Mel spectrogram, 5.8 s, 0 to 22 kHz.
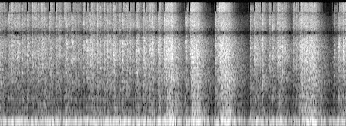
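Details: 1968 Ford Mustang, cold start with no exhaust fitted: loud, lumpy open-pipe idle with a few throttle blips, firing evenly with no knocks or misses; normal start, may need a little more idle.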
